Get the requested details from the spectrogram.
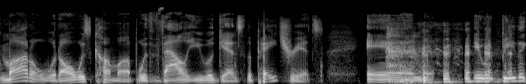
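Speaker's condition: No condition

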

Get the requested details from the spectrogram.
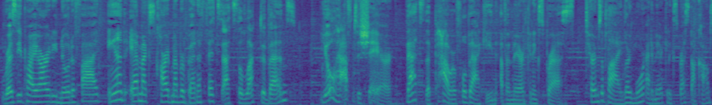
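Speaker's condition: No condition

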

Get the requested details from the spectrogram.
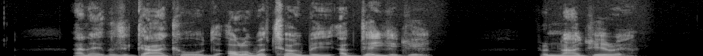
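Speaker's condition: Stroke, mini stroke; speech coming back

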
